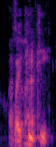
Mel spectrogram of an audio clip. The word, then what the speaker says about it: Waititi: or the Scorseses, the Spielbergs, or Jojo Rabbit, pronounce his name for me, Waititi.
